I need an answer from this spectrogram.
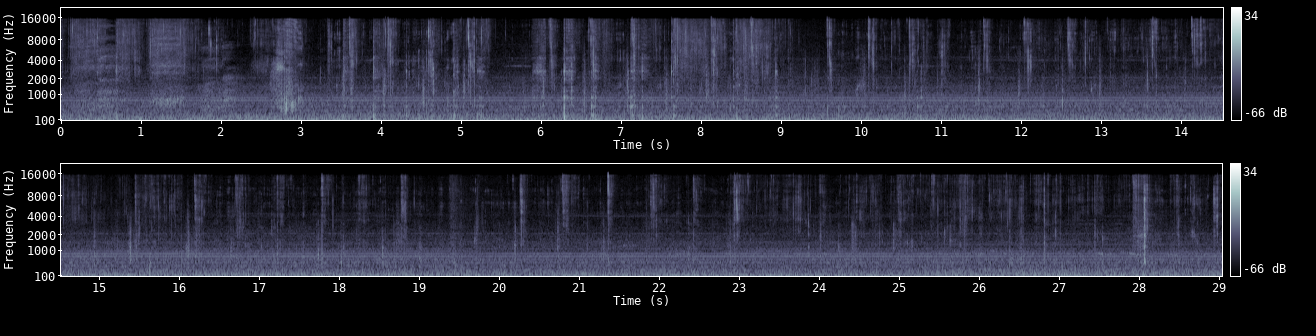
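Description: Close-miked chewing of big handfuls of curry-soaked rice, full of small wet mouth clicks. Rice is squished and mixed by hand in the first several seconds. A faint steady hum runs underneath.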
